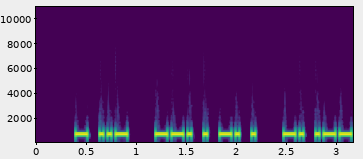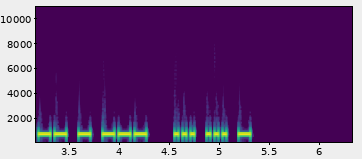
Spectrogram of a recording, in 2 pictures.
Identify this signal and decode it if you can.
Morse code, heard as a keyed tone, about 30 wpm, 700 Hz. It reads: TU GENE N1TO SST
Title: K1USN SST QSO Practice - 30wpm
